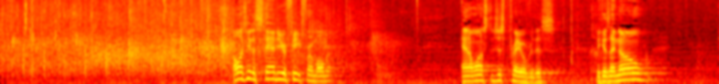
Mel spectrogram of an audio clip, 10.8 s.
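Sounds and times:
church congregation applause: 0:00.0 - 0:06.0
speech: 0:03.5 - 0:05.1, 0:06.9 - 0:09.8.

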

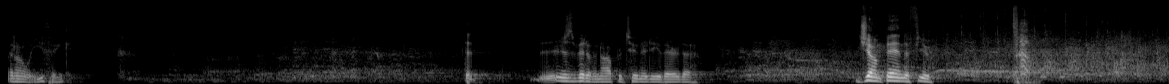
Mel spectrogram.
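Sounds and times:
speech: 0:00.1 - 0:00.9, 0:04.6 - 0:07.1, 0:08.6 - 0:10.4
laughter: 0:01.4 - 0:04.6, 0:07.2 - 0:11.6
a few people clapping half-heartedly: 0:09.3 - 0:11.6.

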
